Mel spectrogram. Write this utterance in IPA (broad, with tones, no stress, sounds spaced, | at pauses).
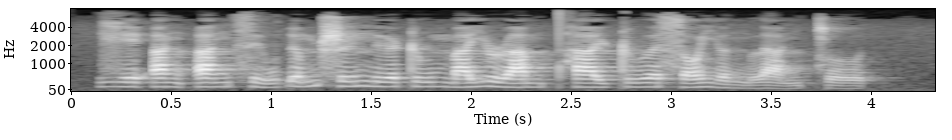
ɣ e˧ ʔ a˧ ŋ ʔ a˧ ŋ s ɨ˨˩˦ w ɗ ə˧˥ m ʂ ɨ˧˥ n ɨ˧ ə̯ ʈ u˧ m a˧˥ j ɹ a˧ m t̪ʰ a˧ j ʈ u˧ ə̯ s ɔ˧˥ j ə˨˩ ŋ l a˨˩˨ ŋ c o˨˩ t̚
